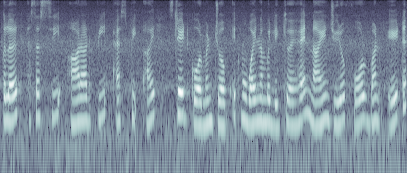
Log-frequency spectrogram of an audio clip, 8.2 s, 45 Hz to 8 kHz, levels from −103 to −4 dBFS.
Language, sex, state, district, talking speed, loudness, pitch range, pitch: Punjabi, female, Punjab, Pathankot, 140 wpm, -19 LUFS, 195-225 Hz, 210 Hz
